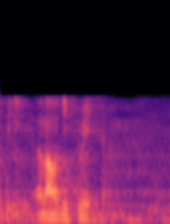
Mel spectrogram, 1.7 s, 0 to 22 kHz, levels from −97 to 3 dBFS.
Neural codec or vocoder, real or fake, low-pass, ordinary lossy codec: codec, 24 kHz, 1.2 kbps, DualCodec; fake; 3.6 kHz; none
